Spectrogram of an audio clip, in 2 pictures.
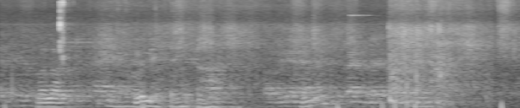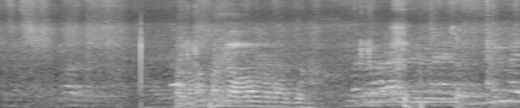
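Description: A young man speaks calmly into a microphone close by.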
